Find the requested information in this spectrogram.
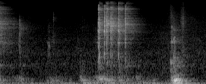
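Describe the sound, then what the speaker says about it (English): A hand ratchet clicks in short bursts while the cylinder head is removed from a Triumph Tuscan, two brief close metallic clicking runs over a quiet workshop background. "bloody ratchet"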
